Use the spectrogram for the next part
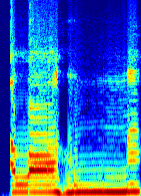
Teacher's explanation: اللہ کے نام کو موٹا پڑھیں گے اور میم کے اوپر غنہ کریں گے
